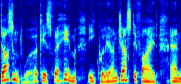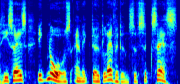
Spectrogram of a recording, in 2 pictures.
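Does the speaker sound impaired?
No.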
